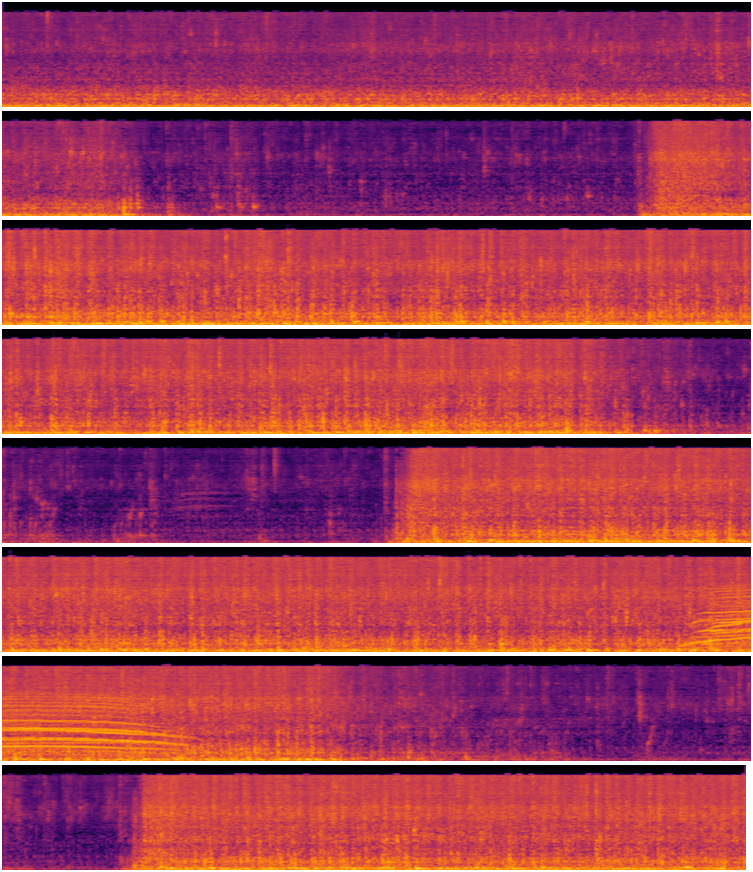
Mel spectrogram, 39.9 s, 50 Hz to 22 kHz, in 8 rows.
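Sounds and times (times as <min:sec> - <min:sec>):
water churning: 0:27.9 - 0:33.4.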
